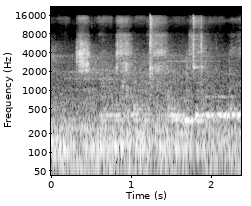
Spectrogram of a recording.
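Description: Retractable tape measure being pulled out and handled, its blade making about four short rasping scrapes.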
